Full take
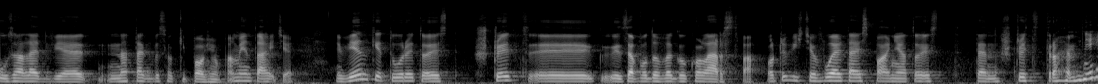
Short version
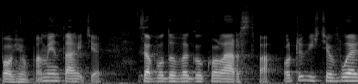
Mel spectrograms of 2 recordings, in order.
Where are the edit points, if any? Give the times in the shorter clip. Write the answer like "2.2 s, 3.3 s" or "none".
1.4 s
